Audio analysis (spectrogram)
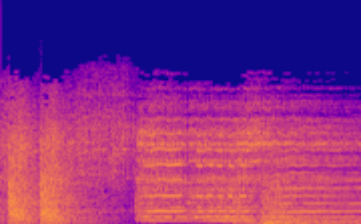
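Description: Two sharp, loud gunshots in quick succession, bullets fired from outside, then a crash of window glass shattering that leaves a bright, sustained ringing tone fading slowly. No voices.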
